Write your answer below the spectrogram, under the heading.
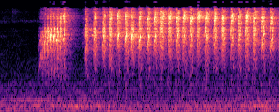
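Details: A white-rumped shama sings a master track for training songbirds in the dense, rough 'tembakan' style. A brief harsh phrase is followed by a fast, steady series of buzzy, high notes, about four each second.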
